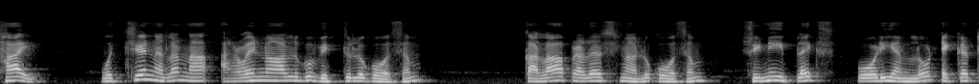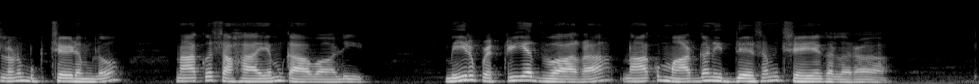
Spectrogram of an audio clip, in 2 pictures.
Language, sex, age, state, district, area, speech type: Telugu, male, 30-45, Telangana, Peddapalli, rural, read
